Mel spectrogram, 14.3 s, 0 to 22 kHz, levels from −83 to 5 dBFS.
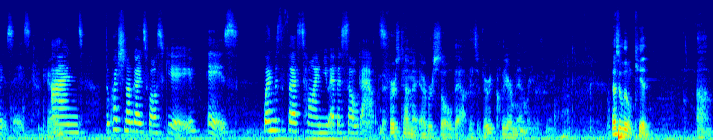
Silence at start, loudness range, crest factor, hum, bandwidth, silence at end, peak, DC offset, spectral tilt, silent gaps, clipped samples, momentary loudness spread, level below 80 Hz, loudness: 0 s; 8 LU; 26 dB; none; 16.5 kHz; 0 s; -6 dBFS; under 0.1%; -6 dB/octave; none; under 0.1%; 18 LU; -44 dBFS; -32 LUFS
